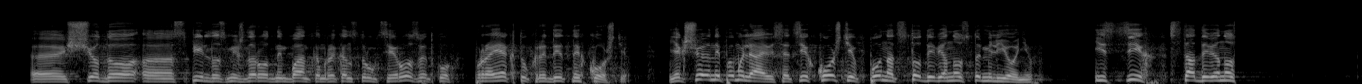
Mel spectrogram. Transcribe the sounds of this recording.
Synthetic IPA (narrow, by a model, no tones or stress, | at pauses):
ʃt͡ʃɔd̪ɔspʲilʲnɔzmʲiʒnɐɾɔd̪nɪmbɑnkɔmɾekɔnst̪ɾuk̚t͡sʲijiɾɔzʋɪt̪kʊpɾɔɛkt̪ʊkɾed̪ɪt̪nɪxkɔʃtʲḭw | jɐkʃt͡ʃɔjanɛpɔmɪlʲajʊsʲɐt͡sʲixkɔʂtʲiwpɔnɐt̪st̪ɔd̪eʋʲjɐnɔst̪ɔmʲilʲjɔnʲiw | iz̥t͡sʲixst̪ɑd̪eʋʲjɐnɔ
